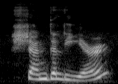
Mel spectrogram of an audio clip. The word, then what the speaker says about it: chandelier: for example chemistry chemistry and if CH combination is pronounced sure so it means that these are French origin words like for example champagne or for example chandelier which is Ja or the Famous Brand Chanel okay so these are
